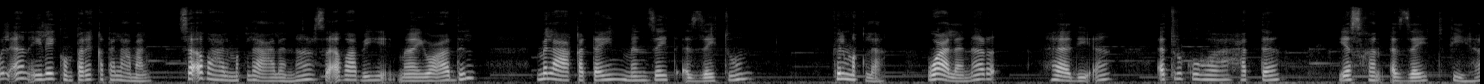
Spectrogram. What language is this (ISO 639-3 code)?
ara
